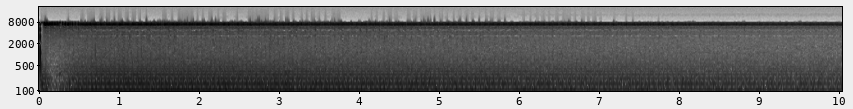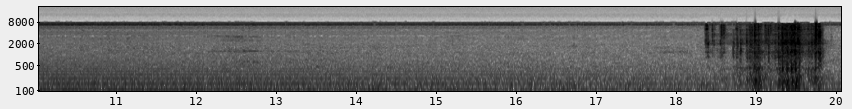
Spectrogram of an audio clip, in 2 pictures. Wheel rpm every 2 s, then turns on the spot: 0, 0, 0, 0, 0, 0, 0, 0, 0, 10.
18-20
